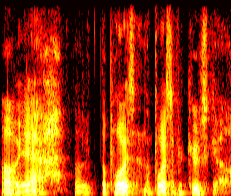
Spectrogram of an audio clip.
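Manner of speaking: even-paced, deep, very soft voice, barely above murmur. Explaining how to craft voices, speaker demonstrates a Patrick Warburton type voice. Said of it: "a Patrick Warburton type voice".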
